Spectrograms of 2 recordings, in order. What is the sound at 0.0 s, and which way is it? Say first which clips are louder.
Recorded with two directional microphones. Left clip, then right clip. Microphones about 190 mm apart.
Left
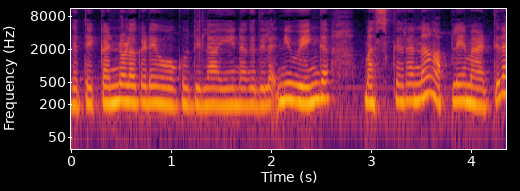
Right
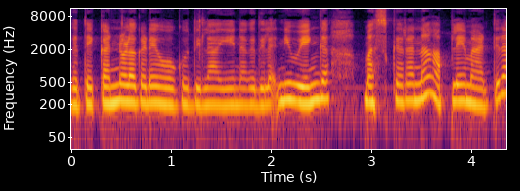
A woman's voice: right 8 dB; 30° right (ahead or behind).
